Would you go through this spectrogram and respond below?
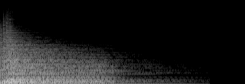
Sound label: F Augmented 7th F, chord; strummed; F+7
